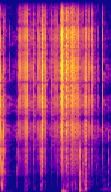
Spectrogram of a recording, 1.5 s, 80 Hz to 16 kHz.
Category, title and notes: Sound effects > Objects / House appliances
Candle Burn 3 Crackle
Sample from a burning beeswax candle with a short wick, recorded with an AKG C414 XLII microphone.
